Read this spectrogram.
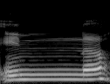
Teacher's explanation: انہ، نون مشدد غنہ کریں گے، ہو الٹا پیش ہے، اس کو بھی تھوڑا سا کھینچیں گے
